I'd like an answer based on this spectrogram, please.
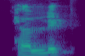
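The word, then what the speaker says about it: phthalic: रहा हूँ, spelling, थैलिक, नाम थैलिक है लेकिन स्टार्ट पी से होता है, सही है ना, पी साइलेंट है, थैलिक एसिड।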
